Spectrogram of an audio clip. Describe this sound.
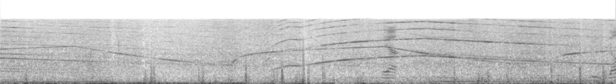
Emergency vehicle or truck and man saying yep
